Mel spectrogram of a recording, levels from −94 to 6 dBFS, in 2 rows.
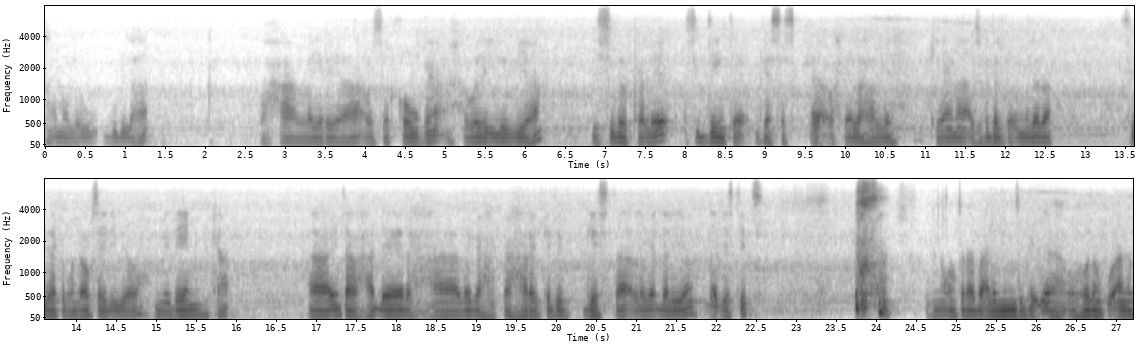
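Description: From 2.96 to 5.66 s, automatic gain rising: the gain control judged the input too quiet and raised its gain by about 10 dB over nearly three seconds. The speech and the background noise behind it swell together, so the room seems to creep closer rather than the talker simply getting louder.

AMR bit errors then strike five times, at 4.58 to 4.86 s, 9.55 to 9.71 s, 15.68 to 15.86 s, 21.88 to 22.04 s (just after "laga dhaliyo"), and 25.84 to 26.10 s. On a weak link the less protected bits of the wideband AMR frames arrived flipped while the check on the essential bits still passed, so the decoder trusted bad data. The speech keeps roughly its pitch and level but turns hoarse, scratchy and gargly for a fraction of a second each time. The burst after "laga dhaliyo" had the largest share of its bits corrupted, and the first burst lands while the gain is still rising.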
